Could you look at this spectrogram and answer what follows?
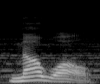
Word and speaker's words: nagual: rest of his life nagl pronounced naal was the name given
